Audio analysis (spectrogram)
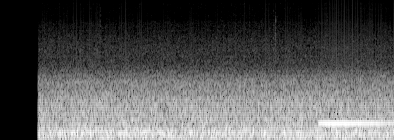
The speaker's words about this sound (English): Attention, passengers. For reasons that are not important to this premise, this airplane is currently crashing. We're losing altitude at a rate conveniently proportional to the development of this sketch.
